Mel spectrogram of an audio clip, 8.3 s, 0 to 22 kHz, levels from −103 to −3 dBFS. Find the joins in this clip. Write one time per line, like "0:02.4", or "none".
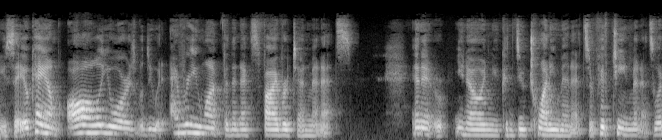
none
